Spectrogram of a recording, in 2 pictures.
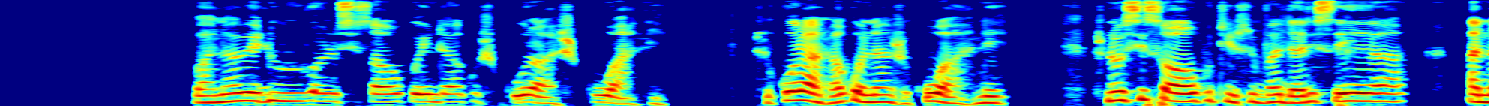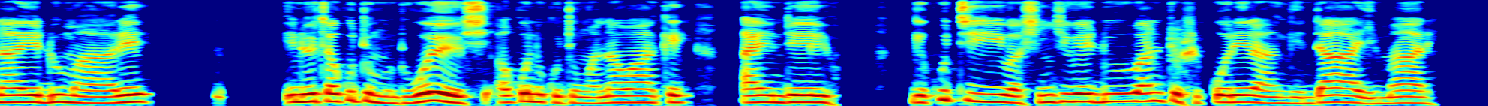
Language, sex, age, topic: Ndau, male, 36-49, education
